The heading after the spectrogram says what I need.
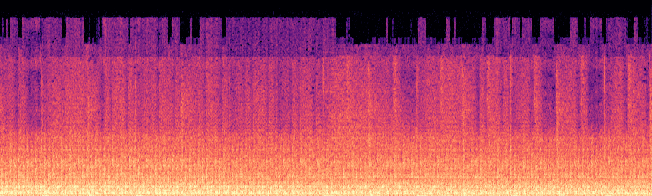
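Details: Office tractor's diesel engine, running after repair of a no-start and battery not charging problem: steady clatter at an even beat of about three per second with no misses or stumbles, running normally.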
